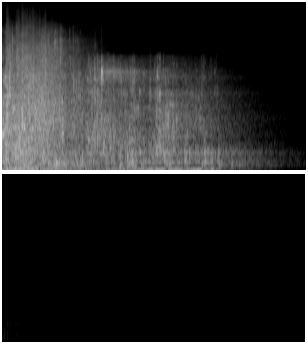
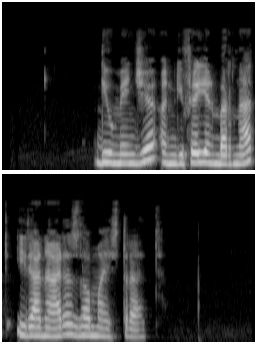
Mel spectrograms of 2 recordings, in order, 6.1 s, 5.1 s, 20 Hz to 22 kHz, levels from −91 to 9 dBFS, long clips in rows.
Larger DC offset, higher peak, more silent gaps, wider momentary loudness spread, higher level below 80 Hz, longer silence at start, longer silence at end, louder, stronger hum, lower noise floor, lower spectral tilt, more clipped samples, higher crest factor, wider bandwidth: neither; about the same, -4 dBFS vs -4 dBFS; neither; first, 20 LU vs 11 LU; first, -42 dBFS vs -74 dBFS; second, 0 s vs 0.95 s; first, 3.75 s vs 1.1 s; second, -25 LUFS vs -20 LUFS; neither; first, -87 dBFS vs -75 dBFS; second, -3 dB/octave vs -6 dB/octave; neither; first, 26 dB vs 18 dB; first, 15.5 kHz vs 11 kHz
